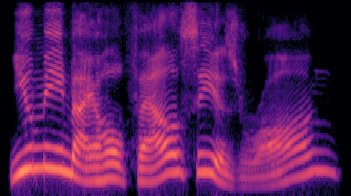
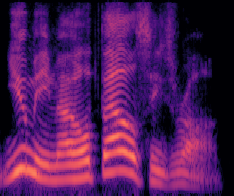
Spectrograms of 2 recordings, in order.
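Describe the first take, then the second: First: It is said with the tune of a question. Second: It is said with the tune of a statement. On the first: "That's a question" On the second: "Woody had him say it as a statement"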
